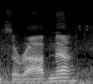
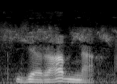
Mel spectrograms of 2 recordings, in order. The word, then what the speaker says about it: Zheravna: So, we're in the Balcon Mountains in Bulgaria at a town called Zarabna.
